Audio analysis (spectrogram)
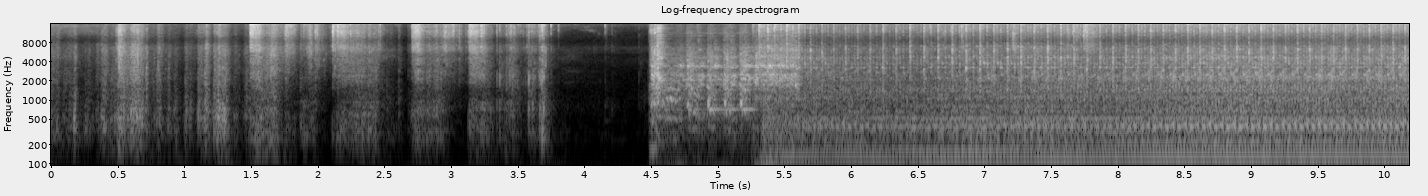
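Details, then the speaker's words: Nissan Figaro turbo engine after new distributor cap, rotor and turbo gaskets: cranks, catches and settles to fairly even idle with rapid puffing tick from exhaust leak at blown downpipe-to-cat gasket. "as you can hear although it's running a lot more smoothly there is still an exhaust leak while I was putting the turbo back together I actually found that the gasket between the down pipe and the cut has also blown"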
